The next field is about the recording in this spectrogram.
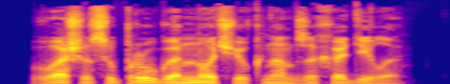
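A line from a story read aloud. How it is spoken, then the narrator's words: Plain. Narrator (Russian): сказал Редрик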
